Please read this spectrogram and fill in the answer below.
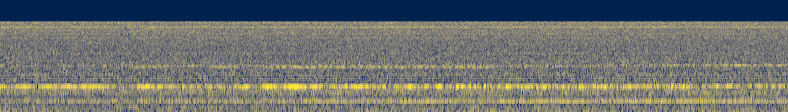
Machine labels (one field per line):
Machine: fan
